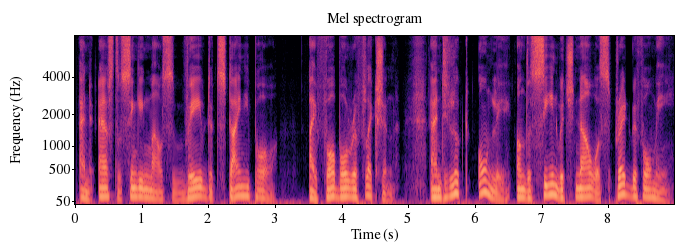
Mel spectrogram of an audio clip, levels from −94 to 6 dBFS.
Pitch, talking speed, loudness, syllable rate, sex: 100 Hz, 160 wpm, -18 LUFS, 4.8 syllables/s, male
